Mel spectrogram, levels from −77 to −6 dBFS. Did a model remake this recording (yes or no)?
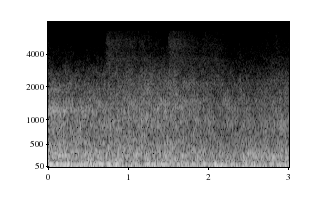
yes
